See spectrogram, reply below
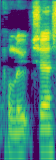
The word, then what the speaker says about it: Pelucha: Phil Pelucha, surname is spelled P E L U C H A.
